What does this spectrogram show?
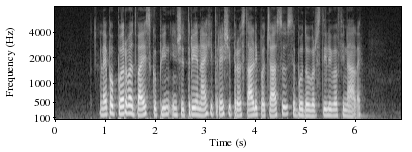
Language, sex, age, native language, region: Slovenian, female, 18-29, Slovenian, Central Slovenia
